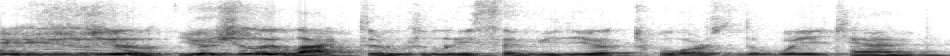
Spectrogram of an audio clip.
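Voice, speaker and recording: A man speaks with a non-native accent at a medium pitch. Audible room echo is present. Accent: noticeable foreign. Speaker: tech reviewer and YouTuber. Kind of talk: casual chat. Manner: halting, repeats words.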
